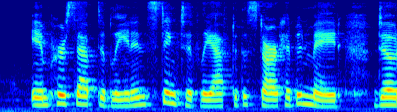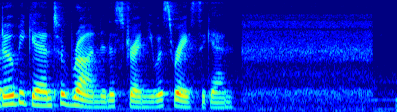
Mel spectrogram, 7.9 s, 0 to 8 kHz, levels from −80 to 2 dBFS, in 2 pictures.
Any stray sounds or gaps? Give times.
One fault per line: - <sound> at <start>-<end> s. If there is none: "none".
none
